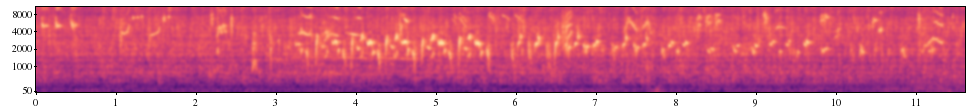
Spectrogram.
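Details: Male flowerpecker singing a loud 'cit keres' style for luring and tutoring birds; a dense run of high, sharp chirps and ticks, about two per second, loudest in the middle, with thin higher squeaks above.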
